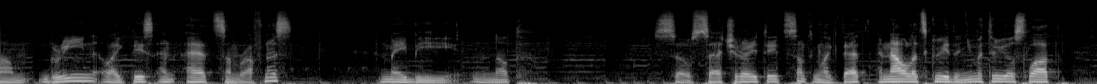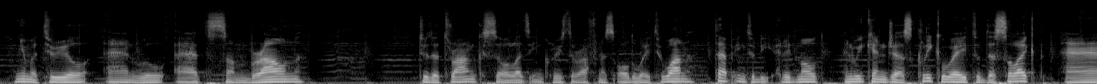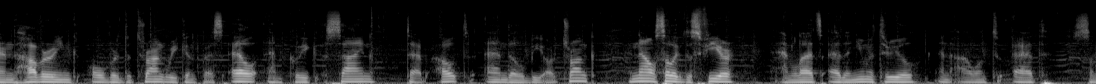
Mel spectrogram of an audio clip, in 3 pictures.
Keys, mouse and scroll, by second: 1.9-3.5 drag, 8.6 click, 9.5 click, 10.4 click, 11.5 click, 15.9 click, 17.4 Tab, 19.1 click, 19.1 l, 19.8 click, 23.3 l, 24.7 click, 25.5 Tab, 28.1 click, 28.6 click, 29.6 click, 30.9 click.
